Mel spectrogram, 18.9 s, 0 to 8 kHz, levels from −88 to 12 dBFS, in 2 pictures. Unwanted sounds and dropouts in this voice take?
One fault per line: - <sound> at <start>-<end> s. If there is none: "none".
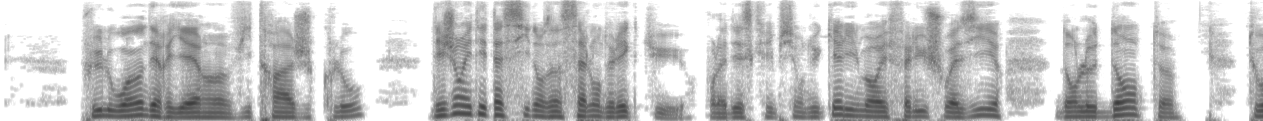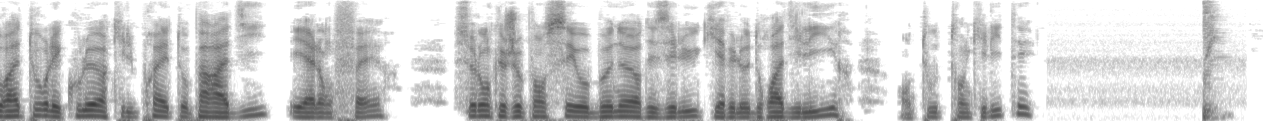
- thud at 18.5-18.7 s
